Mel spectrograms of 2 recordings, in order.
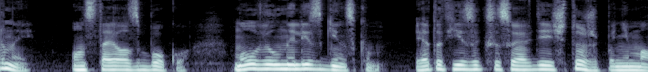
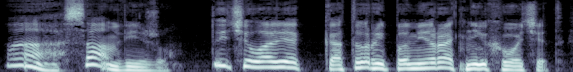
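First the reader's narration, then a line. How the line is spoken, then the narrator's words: Laughing. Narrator (Russian): и засмеялся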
